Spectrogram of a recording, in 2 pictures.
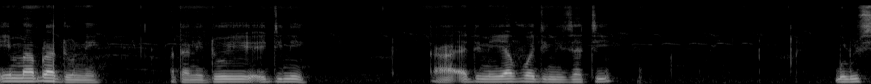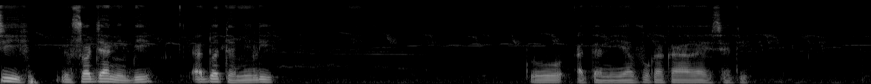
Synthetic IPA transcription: i˦mã˦bla˦d̪o˨nɪ̃˨ | a˨t̪a˨nɪ̃˨d̪o˦e˦d̪i˦nĩ˨ | ka̰˨ɛ̰˦d̪ɪ˦nɪ̃˨ja˦vʊ˦ɛ˦di˨nĩ˨za˨t̪i˦ | k͡po˨lu˦si˦nʊ̃˨sɔ˦d͡ʒa˦nɪ̃˨ɡ͡bɪ˦ | a̰˦d̪o˦a˦˨t̪a˨mĩ˨li˦˨ | ko˦a˨t̪a˨nɪ̃˨ja˦vʊ˦ka˦ka˦ɣa˦ɛ˨sɛ˨d̪ɪ˨

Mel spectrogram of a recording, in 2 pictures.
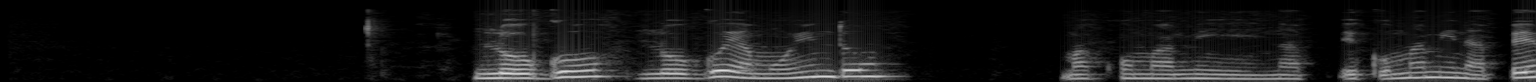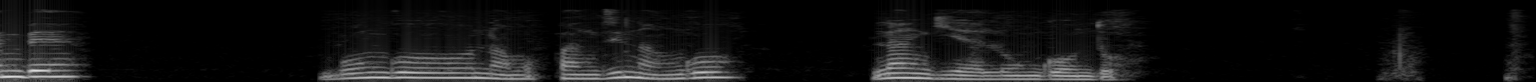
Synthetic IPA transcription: lo˨ɡo˦lo˨ɡo˦ja˨mo˨i˦ndo˦ | ma˨˦˨ | e˨ko˨ma˦mi˦na˨pɛ˦mbɛ˦ | bo˦ŋɡo˦na˨mo˨pa˨ndi˦na˨ŋɡo˦ | la˦ŋɡi˨ja˨lo˨ŋɡo˨ndo˨

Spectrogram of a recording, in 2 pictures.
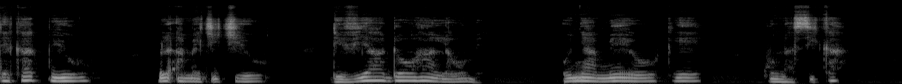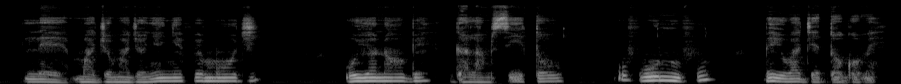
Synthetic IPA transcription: tɛ˨ka˦k͡pi˦wo˦ | k͡ple˦ʔa˨me˨t͡ɕi˦t͡ɕi˦wo˦ | ɖi˨vi˦a˦ɖɔ˦wo˦ɦã˦lɛ˨wo˦mɛ̃˨ | wo˦ɲã˦mɛ̃˦˨wo˦ke˦ | ku˨nã˨si˨ka˦ | lɛ˨mã˨d͡ʒɔ˨mã˨d͡ʒɔ˨ɲɛ̃˦ɲɛ̃˦ɸe˦mɔ̃˦d͡ʑi˦ | wo˦jɔ˦nã˦wo˦be˦ | ɡa˨la˨m˨sḛ˦˨t̪ɔ˦wo˦ | wo˦ɸu˦wo˦nũ˨ɸu˦ | be˦je˨wo˦a˦d͡ʒɛ˨d̪ɔ˨ɡɔ˨mɛ˨

